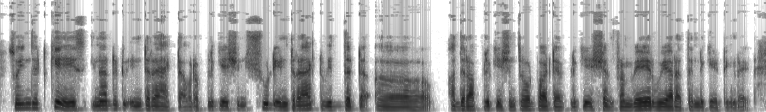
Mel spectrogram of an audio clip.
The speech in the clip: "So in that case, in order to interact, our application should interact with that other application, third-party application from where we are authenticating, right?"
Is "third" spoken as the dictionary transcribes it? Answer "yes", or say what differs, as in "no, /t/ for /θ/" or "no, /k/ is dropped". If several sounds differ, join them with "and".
no, /t/ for /θ/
